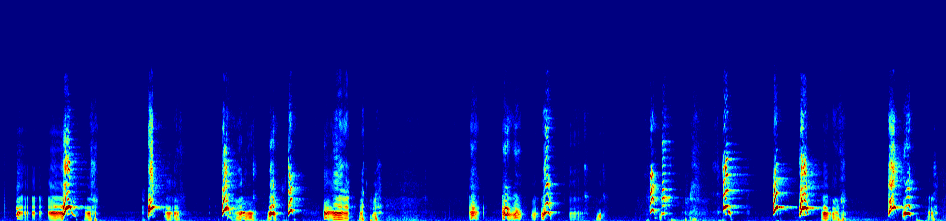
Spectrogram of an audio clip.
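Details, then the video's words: Chihuahua barking nonstop in shrill, squeaky yaps mixed with growly whines, clusters of two to four barks repeating roughly every second across the stretch, with only one brief pause, in an indoor room. "Chihuahua als Quietschtier"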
